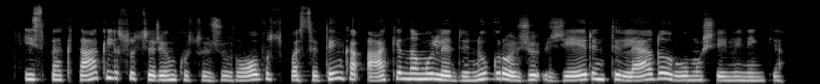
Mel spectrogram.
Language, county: Lithuanian, Klaipėda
